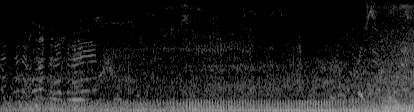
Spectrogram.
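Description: A motor vehicle engine running with a steady low drone that grows louder from about three seconds in, as if approaching. A few faint voices are heard in the first two seconds.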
